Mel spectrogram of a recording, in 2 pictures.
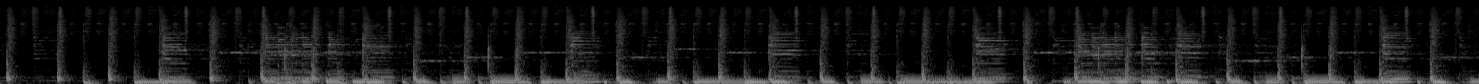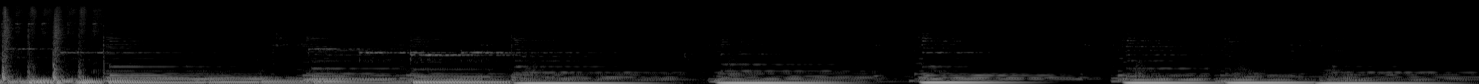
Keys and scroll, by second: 0.3 ctrl+d, 0.6 b, 2.5 typing, 3.3 ctrl+d, 4.6-6.4 typing, 6.1 ctrl+d, 6.8 ctrl+d, 7.6 b, 7.9 ctrl+z, 14.5 v, 16.4 ctrl+e, 17.2-20.2 typing, 17.9 Return, 20.5 ctrl+d, 21.4-21.7 typing, 22.5 ctrl+z, 24.3 ctrl+d, 25.9 Return, 25.9 w, 26.1 ctrl+d, 27.6 v, 29.5 v.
